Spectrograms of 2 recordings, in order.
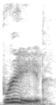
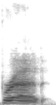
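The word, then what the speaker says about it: Brede: Now, if you've watched my previous videos, I kept calling that book In This House of Bread, and that's not how you pronounce it. It's called In This House of Breed, and it's the story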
